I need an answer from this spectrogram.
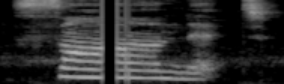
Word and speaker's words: sonnet: I know that when I say the word sonnet, I put an accent over the beginning syllable.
